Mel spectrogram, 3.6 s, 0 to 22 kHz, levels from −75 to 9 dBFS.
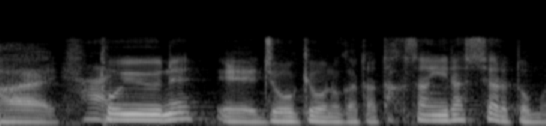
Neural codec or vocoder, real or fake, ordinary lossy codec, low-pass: none; real; none; 7.2 kHz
